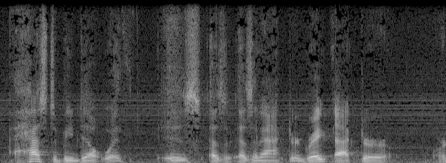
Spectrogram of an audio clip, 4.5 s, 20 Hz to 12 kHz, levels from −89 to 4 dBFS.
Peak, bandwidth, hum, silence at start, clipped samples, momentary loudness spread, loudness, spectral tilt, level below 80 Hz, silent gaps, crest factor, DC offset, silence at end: -4 dBFS; 12 kHz; none; 0 s; under 0.1%; 14 LU; -24 LUFS; -4.5 dB/octave; -54 dBFS; none; 20 dB; under 0.1%; 0 s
